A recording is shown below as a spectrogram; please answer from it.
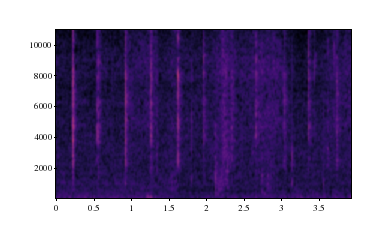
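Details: Daihatsu Mira TRXX during an Avanzato R engine swap, after rewiring, with the fuel pump disconnected and the hazards switched on. Light, even clicks about three per second; the hazard flasher relay ticks steadily and works normally.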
